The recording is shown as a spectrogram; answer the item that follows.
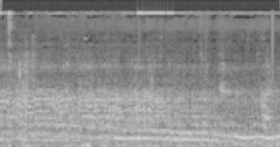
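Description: Fat-tire e-bike's electric hub motor whining under full throttle up a steep grass incline, its pitch wavering and sagging a little as the climb loads it.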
